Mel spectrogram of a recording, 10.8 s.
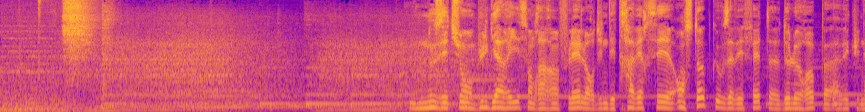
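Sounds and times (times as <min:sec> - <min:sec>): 
inside a heavy truck cab: 0:00.0 - 0:10.8
speech: 0:05.1 - 0:10.8.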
